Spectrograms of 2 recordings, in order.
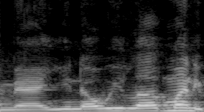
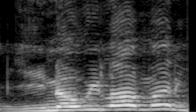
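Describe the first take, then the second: First: Said in the usual way. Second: High, loud comic reminder; loud insistence. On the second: Retold or imitated. British refused their money, loudly insistent. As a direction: hammer "You know we love money", pitched up.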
